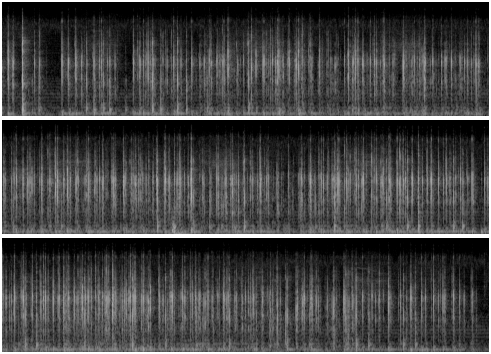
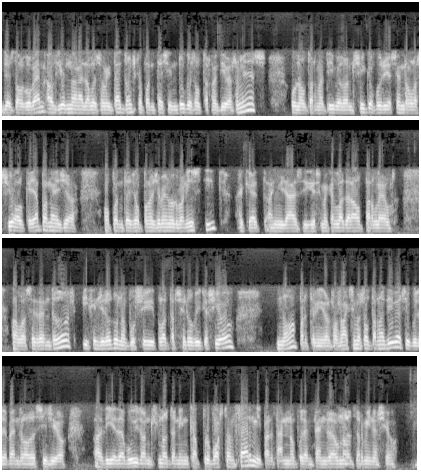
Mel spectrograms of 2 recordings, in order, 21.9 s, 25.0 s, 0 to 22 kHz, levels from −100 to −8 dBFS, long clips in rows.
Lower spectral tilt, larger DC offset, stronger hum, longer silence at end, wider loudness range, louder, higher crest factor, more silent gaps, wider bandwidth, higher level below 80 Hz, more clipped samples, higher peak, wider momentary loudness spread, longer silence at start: second, -1.5 dB/octave vs -5.5 dB/octave; neither; neither; first, 0.25 s vs 0 s; first, 4 LU vs 1 LU; second, -39 LUFS vs -15 LUFS; first, 36 dB vs 12 dB; neither; first, 19 kHz vs 15.5 kHz; second, -64 dBFS vs -52 dBFS; neither; about the same, -4 dBFS vs -2 dBFS; about the same, 7 LU vs 5 LU; about the same, 0 s vs 0 s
